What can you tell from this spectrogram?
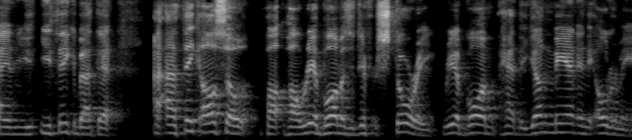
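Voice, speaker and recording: A man talks very fast with ordinary pitch variation, his pitch high. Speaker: minister and church elder. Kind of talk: casual chat.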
